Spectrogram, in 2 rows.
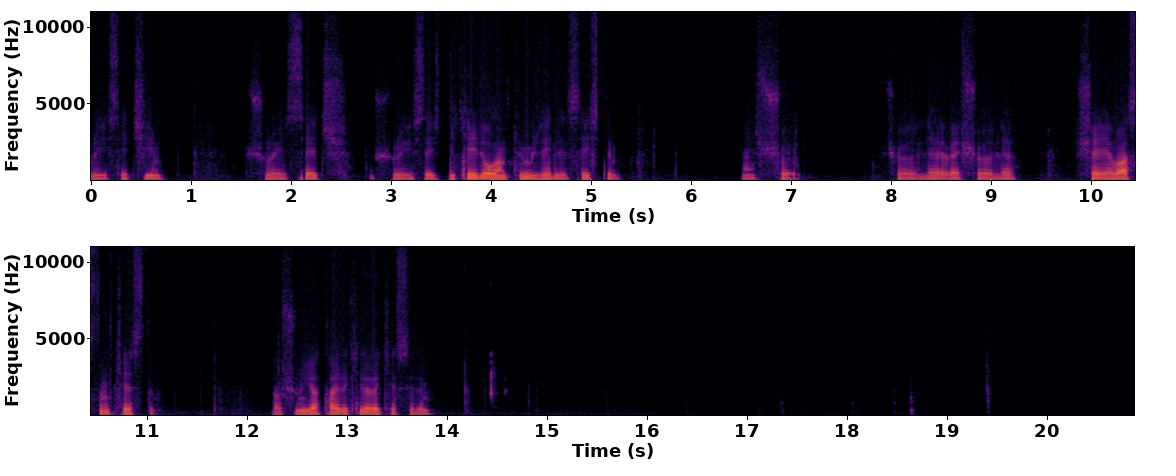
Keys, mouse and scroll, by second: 0.3-1.9 shift+middle drag, 1.9 shift+click, 3.1 shift+click, 5.6 alt+z, 5.8 scroll down 1, 5.8 scroll up 1, 5.9-10.1 middle drag, 10.1 ;, 12.1 click, 13.2-14.7 shift+drag, 14.7 ctrl+z, 14.9-19.6 shift+drag, 19.9-20.8 middle drag.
